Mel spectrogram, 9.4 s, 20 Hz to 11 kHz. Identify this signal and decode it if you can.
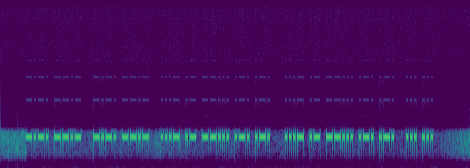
Morse code, heard as a keyed tone, about 30 wpm, 510 Hz. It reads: CQ CQ VA7RR VA7RR SS
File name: contests / CW-SS-k5tr- -0900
